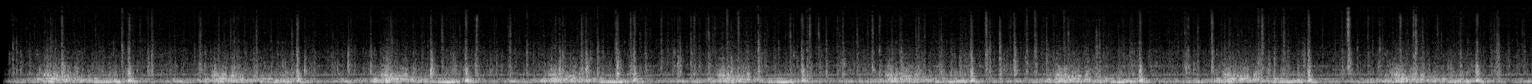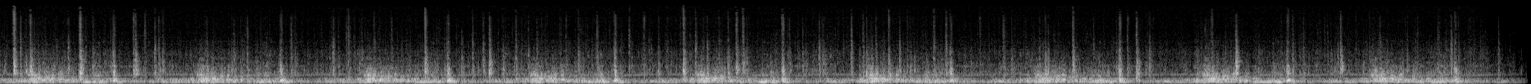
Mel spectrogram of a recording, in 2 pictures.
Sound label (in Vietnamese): tieng can gat nuoc mua xe o to keu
